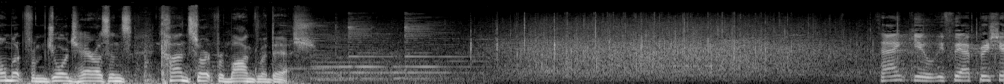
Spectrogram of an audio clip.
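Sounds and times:
speech: 0.0 - 3.2, 8.8 - 10.0
concert audience applause: 4.7 - 10.0.

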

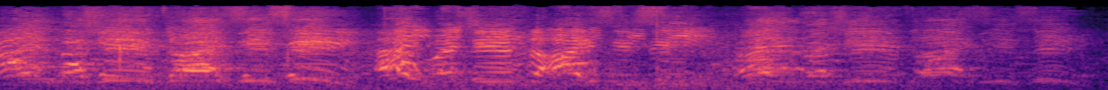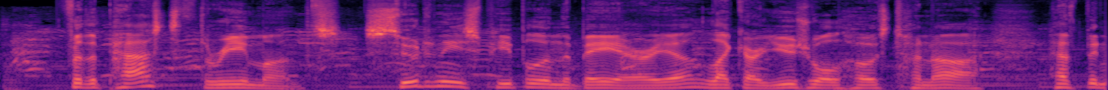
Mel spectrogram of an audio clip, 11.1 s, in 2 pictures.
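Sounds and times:
protest march crowd chanting: 0.0 - 8.0
speech: 0.3 - 5.1, 5.9 - 11.0.

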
